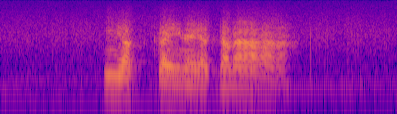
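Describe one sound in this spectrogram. A young woman speaks briefly in a pleading voice, close by.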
